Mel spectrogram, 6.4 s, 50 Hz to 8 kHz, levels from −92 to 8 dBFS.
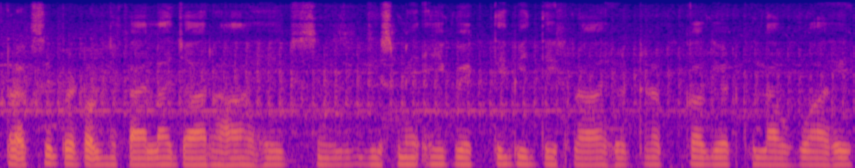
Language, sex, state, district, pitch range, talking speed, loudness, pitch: Hindi, male, Andhra Pradesh, Anantapur, 115-125 Hz, 205 wpm, -32 LUFS, 120 Hz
